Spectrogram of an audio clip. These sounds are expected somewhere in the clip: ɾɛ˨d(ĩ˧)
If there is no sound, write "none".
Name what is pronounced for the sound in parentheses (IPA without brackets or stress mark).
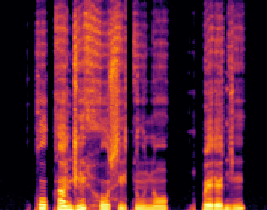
ĩ˨˦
